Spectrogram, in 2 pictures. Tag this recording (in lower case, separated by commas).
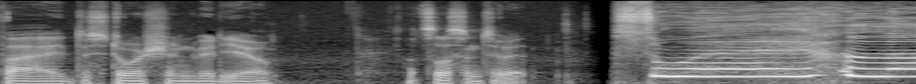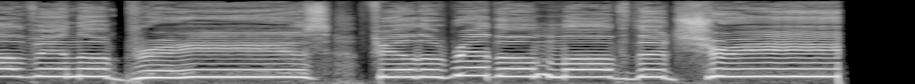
speech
